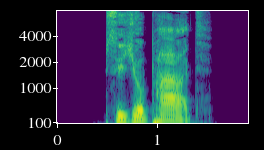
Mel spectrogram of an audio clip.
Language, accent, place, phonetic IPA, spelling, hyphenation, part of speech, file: German, Germany, Berlin, [psyçoˈpaːt], Psychopath, Psy‧cho‧path, noun, De-Psychopath.ogg
- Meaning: psychopath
